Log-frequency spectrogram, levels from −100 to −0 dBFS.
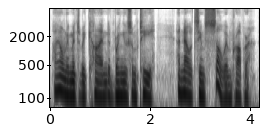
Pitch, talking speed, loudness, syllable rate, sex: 110 Hz, 245 wpm, -16 LUFS, 5.6 syllables/s, male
